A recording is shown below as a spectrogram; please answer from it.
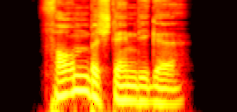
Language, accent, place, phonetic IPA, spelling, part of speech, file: German, Germany, Berlin, [ˈfɔʁmbəˌʃtɛndɪɡə], formbeständige, adjective, De-formbeständige.ogg
- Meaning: inflection of formbeständig: 1. strong/mixed nominative/accusative feminine singular 2. strong nominative/accusative plural 3. weak nominative all-gender singular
